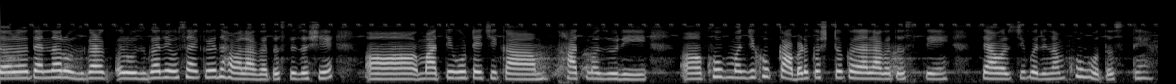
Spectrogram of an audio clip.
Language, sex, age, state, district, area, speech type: Marathi, female, 18-30, Maharashtra, Wardha, rural, spontaneous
